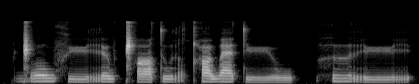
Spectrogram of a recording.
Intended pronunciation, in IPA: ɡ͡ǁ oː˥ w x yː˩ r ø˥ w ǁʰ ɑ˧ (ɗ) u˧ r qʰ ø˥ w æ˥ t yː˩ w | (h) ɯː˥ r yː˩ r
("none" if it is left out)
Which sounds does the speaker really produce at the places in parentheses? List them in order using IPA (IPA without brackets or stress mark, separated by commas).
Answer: t, h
